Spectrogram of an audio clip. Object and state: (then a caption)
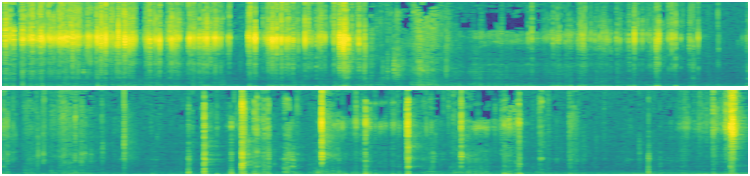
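Dry bar soap. A metal blade carves and scrapes cubes off a solid, dry, dark blue bar of soap held in the hand. The first few seconds are a dense, bright scraping with a steady high whine. It then thins out into quieter, scattered crisp crunches and clicks.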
